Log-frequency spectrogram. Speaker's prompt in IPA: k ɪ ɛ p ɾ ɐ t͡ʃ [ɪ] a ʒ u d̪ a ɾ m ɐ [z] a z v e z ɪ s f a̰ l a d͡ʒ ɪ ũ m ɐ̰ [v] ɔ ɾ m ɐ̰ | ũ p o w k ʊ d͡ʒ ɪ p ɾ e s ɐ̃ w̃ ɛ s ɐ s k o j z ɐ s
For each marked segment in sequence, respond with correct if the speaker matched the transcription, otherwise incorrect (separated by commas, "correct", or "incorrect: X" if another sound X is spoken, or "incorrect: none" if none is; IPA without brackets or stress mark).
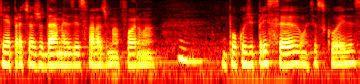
correct, correct, incorrect: f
